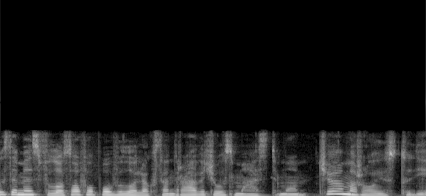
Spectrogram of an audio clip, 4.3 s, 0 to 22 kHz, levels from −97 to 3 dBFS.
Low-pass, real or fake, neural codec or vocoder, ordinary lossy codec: 7.2 kHz; real; none; AAC, 64 kbps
